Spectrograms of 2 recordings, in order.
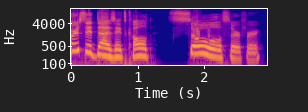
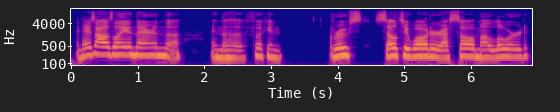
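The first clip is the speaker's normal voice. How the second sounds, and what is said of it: Attempted Australian accent. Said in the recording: “More Australian, actually... Come on, nail that Australian accent”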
